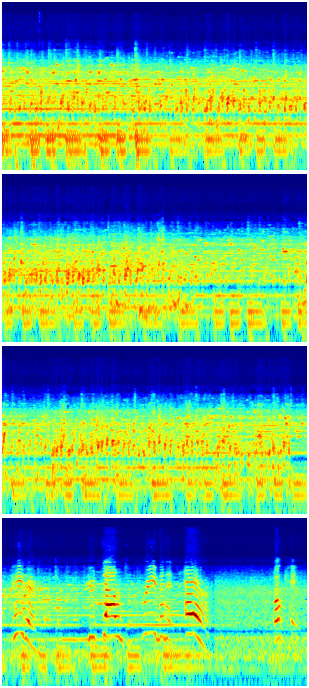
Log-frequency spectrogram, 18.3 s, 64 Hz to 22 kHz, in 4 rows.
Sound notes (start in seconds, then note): 3.1 bubbling; 8.0 ominous music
